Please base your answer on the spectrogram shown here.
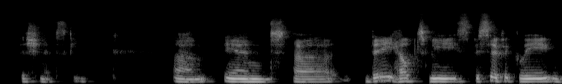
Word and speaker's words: Vishnevsky: trail maintenance work, Julian Vishnevsky. And I know that that's how his name is pronounced because I asked him, Vishnevsky.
